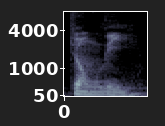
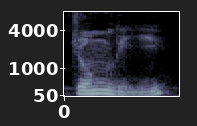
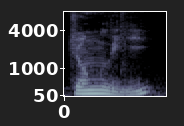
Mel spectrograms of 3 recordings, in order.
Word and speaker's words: Zhongli: and different characters wow so this here is jungi so for anyone who wants to pronounce it correctly jungi um Jong Jung Le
